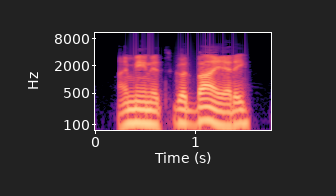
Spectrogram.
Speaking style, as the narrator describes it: he added quietly

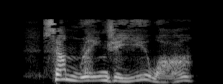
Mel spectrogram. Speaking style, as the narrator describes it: she muttered to herself

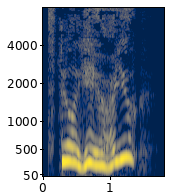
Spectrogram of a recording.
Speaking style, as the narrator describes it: he cried

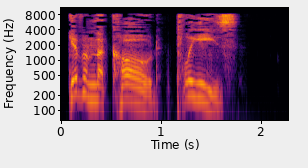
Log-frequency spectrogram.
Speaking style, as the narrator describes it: The guy with her, Don apparently, shouted to Justine

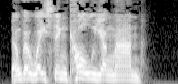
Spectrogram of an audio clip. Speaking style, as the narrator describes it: She said rather crossly

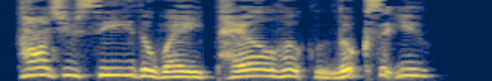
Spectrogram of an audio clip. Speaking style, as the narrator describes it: He laughed

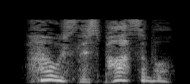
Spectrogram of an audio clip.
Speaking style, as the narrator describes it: She rasps

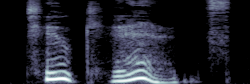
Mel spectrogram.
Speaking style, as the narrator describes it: Constance says, her voice soothing

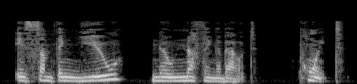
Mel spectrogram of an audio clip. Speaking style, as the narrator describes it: she said tightly

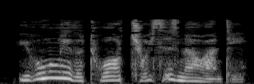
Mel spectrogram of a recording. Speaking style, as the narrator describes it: he murmured in my ear

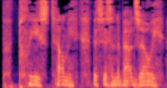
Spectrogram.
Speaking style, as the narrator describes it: stammered, pushing against the knot that was forcing its way up her throat

